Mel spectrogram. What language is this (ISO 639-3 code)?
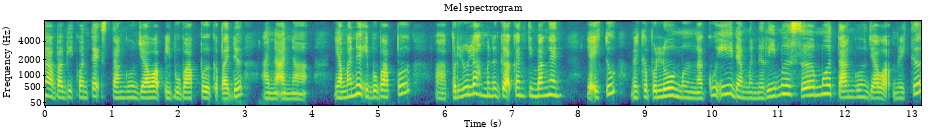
msa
